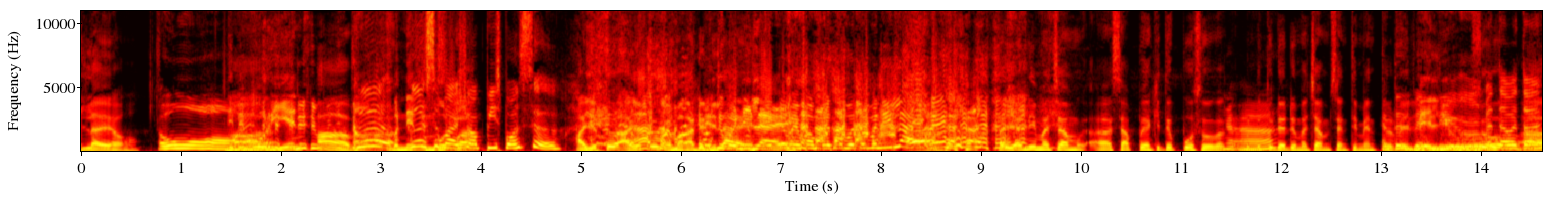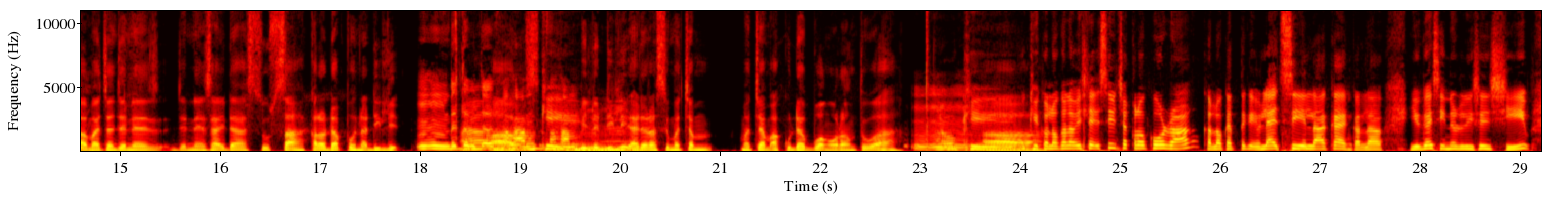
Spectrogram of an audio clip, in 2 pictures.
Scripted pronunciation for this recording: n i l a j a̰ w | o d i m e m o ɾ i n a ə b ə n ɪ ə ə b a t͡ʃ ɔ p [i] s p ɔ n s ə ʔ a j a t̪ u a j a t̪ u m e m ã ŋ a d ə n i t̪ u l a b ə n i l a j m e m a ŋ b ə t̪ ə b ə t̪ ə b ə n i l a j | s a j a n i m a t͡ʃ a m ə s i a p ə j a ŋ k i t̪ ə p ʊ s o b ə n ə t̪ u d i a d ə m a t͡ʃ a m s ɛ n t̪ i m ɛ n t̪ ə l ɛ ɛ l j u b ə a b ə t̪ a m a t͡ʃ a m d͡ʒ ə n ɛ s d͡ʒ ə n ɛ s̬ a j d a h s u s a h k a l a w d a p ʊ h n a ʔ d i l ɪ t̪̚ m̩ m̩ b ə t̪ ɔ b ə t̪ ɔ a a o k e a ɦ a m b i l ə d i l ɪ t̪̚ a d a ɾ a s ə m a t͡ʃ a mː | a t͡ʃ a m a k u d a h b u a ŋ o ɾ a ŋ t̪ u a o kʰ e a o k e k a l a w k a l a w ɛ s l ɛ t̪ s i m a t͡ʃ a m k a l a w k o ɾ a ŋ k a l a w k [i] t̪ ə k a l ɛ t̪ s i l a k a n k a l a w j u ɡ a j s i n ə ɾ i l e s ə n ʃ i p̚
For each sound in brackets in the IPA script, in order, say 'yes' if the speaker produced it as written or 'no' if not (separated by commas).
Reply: yes, no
